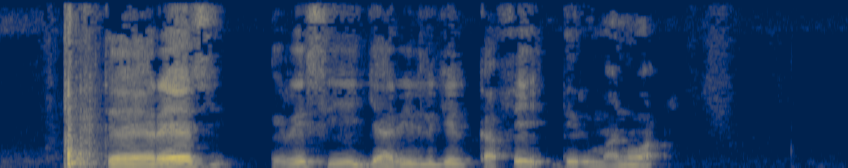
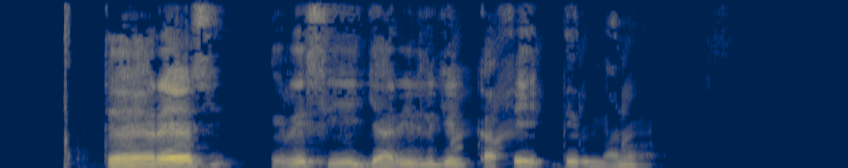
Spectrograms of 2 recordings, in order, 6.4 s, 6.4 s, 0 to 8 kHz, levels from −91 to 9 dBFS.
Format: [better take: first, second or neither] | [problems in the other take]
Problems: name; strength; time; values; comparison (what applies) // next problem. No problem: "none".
first | noise reduction (neural mask model DeepFilterNet 3)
